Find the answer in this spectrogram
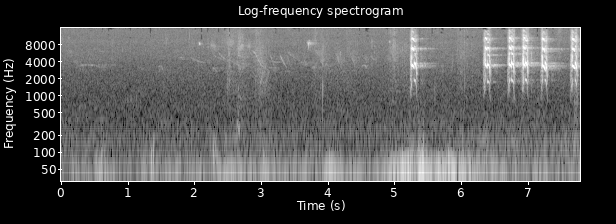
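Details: Campo flicker song: sharp, ringing notes, first singly then in a quickening burst of five or six near the end, over low wind rumble.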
